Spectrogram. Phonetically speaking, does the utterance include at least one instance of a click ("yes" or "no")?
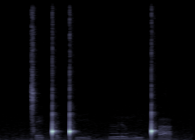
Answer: yes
